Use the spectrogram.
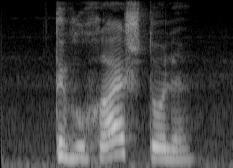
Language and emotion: Russian, angry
